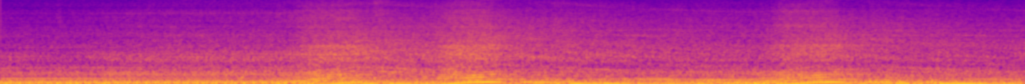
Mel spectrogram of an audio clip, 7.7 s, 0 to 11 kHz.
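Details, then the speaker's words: Car from a collection, last driven about 2 months ago: steady low engine note rising and falling smoothly through a couple of blips, no knocks or rattles; normal running and revving, runs great. "every time I start it up uh it seems to run just great"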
